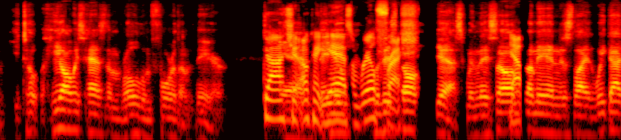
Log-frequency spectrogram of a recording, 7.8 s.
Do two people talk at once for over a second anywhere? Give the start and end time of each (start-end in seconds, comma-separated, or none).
3.6-5.2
